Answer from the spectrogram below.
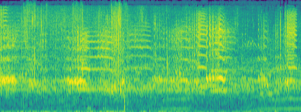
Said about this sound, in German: Erst ist es nur vereinzelt zu hören, das typische Kranichtrompeten, wie Experten es nennen. Dann wird es immer stärker und schließlich sind es Hunderte, Tausende, die über uns hinwegfliegen.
